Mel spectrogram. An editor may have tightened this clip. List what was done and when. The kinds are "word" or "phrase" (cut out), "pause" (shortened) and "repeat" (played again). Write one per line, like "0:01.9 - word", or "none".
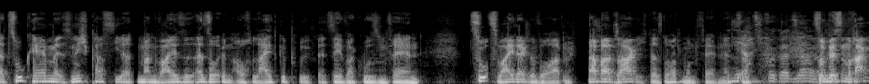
0:01.3 - word
0:02.2 - word
0:04.9 - word
0:06.2 - word
0:06.6 - word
